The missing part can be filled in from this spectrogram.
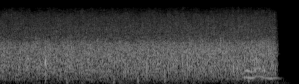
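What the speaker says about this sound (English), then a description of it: "That's the clapping of the cult followers." Dense, steady clapping from a crowd of cult followers in an anime episode, loud and continuous for nearly three seconds before cutting off abruptly, with a brief voice rising at the end.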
